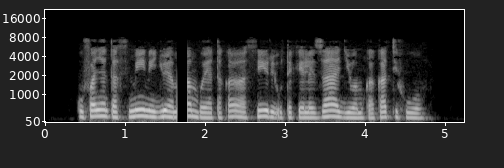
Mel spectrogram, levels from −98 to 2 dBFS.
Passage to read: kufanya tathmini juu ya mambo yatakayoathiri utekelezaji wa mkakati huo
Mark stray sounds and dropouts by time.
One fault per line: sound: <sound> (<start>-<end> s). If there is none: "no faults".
sound: dropout (1.6-1.8 s)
